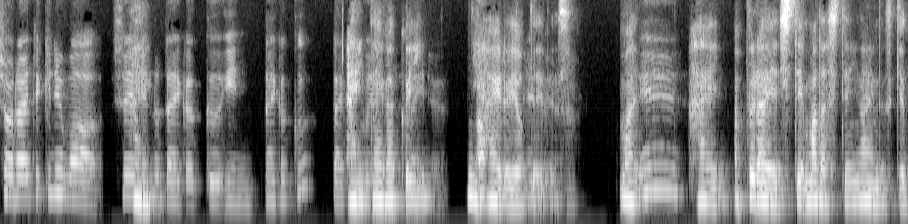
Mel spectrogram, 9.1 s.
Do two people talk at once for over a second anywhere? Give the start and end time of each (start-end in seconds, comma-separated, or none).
3.5-5.8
